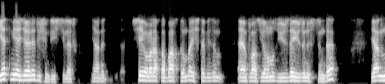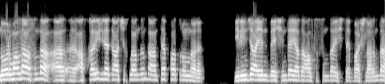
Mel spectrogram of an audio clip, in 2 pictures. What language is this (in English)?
Turkish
